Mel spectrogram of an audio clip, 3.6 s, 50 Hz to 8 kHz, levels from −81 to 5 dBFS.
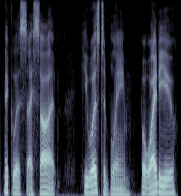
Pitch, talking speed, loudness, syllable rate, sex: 95 Hz, 200 wpm, -18 LUFS, 5.5 syllables/s, male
